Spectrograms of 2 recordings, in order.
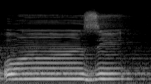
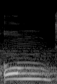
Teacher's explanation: ini merupakan huruf ikhfa jadi nun sukun bertemu dengan huruf Za cara bacanya yaitu disamarkan bunyi nunnya siap-siap masuk ke huruf Zai jadi suaranya itu ditahan sampai masuk ke ingus atau hidung Jangan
